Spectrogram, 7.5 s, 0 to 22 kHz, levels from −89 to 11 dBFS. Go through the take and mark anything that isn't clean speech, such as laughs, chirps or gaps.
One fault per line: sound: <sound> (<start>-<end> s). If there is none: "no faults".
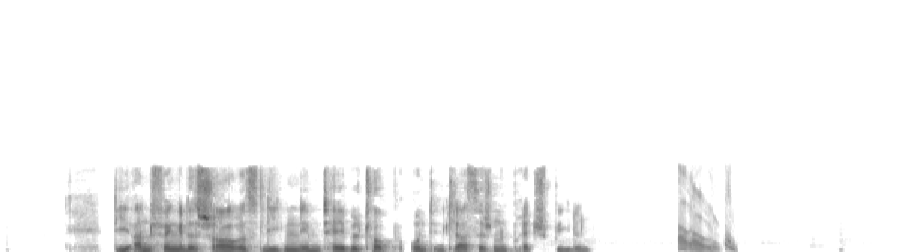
sound: chirp (5.6-6.1 s)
